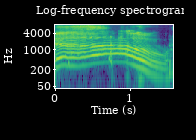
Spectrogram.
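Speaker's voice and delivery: sudden high startled "Oh!"; startled gasp. Retold or imitated. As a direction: yelp of surprise. Mocking Rubio reaching for water.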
